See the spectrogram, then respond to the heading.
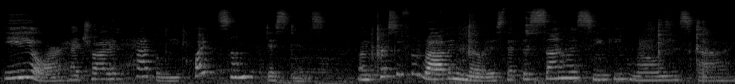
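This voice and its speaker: A woman reads a children's story aloud in an animated, teacherly way. Her pitch is high and swoops widely. The recording is roomy, with faint noise behind her. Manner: pauses to question young listeners. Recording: roomy, distant mic, faint background noise.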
